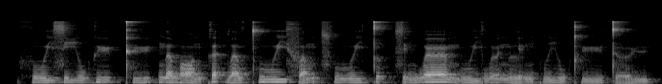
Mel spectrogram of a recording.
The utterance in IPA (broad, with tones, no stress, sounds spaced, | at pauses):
h uː˨ j s iː˨ w k yː˧ p̚ kʰ yː˨˥ k̚ n̪ ɐ˧ w ɔː˨˩ n k ɐ˥ t̚ w ɐ˨ w t̪ʰ uː˥ j f ɐ˨˥ m t͡sʰ uː˨˧ j t̪ ʊ˧ k̚ s ɪ˨ ŋ w œː˥ m uː˨˧ j w ɵ˧ n l ɪ˨˥ ŋ kʷ iː˧ w kʰ yː˧ t̪ ɵ˨˥ ɥ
